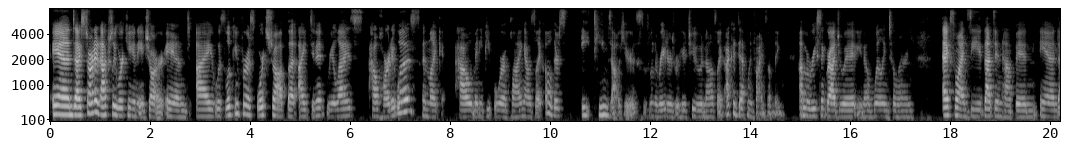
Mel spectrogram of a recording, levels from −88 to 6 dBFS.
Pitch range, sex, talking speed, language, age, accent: 170-215 Hz, female, 220 wpm, English, 20-39, American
